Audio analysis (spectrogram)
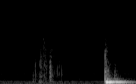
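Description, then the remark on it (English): A few soft, wet mouth sounds of someone sipping water, followed by a sudden louder low thump that fades out, like a glass being set down. No one speaks. “And then lastly, I'm gonna take a sip of water because my mouth is dry.”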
